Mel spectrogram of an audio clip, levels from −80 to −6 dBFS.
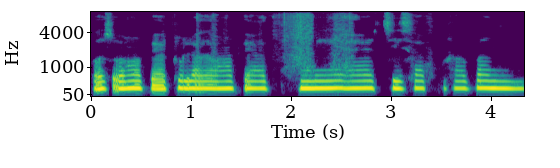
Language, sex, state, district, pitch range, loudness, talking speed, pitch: Hindi, female, Bihar, Araria, 210-215 Hz, -13 LUFS, 180 wpm, 210 Hz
